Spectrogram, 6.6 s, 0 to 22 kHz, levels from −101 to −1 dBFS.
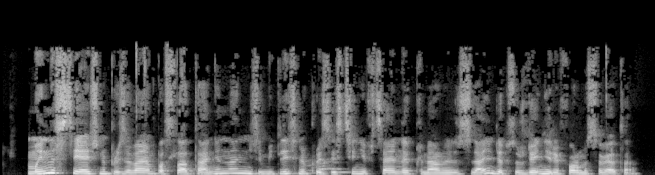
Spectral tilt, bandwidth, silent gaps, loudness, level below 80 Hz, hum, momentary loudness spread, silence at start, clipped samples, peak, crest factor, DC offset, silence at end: -3.5 dB/octave; 16.5 kHz; none; -17 LUFS; -68 dBFS; none; 7 LU; 0.3 s; under 0.1%; -2 dBFS; 16 dB; under 0.1%; 0.2 s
